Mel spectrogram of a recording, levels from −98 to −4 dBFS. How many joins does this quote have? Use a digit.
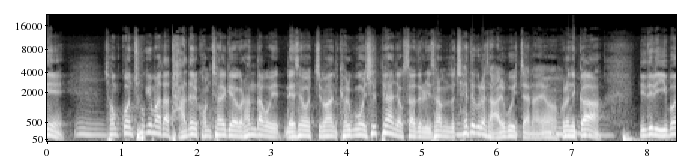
1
